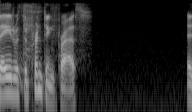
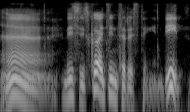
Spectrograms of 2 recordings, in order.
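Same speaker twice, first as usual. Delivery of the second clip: ordinary talk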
